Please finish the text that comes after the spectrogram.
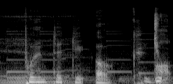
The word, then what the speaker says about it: Pointe du Hoc: It is said in French as Pointe du Hoc. Pointe du Hoc. Silent H as always in French.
